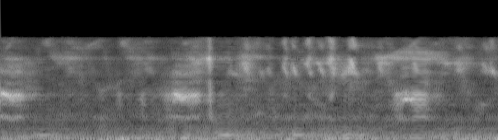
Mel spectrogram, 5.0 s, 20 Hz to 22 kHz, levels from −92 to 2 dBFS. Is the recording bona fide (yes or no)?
no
